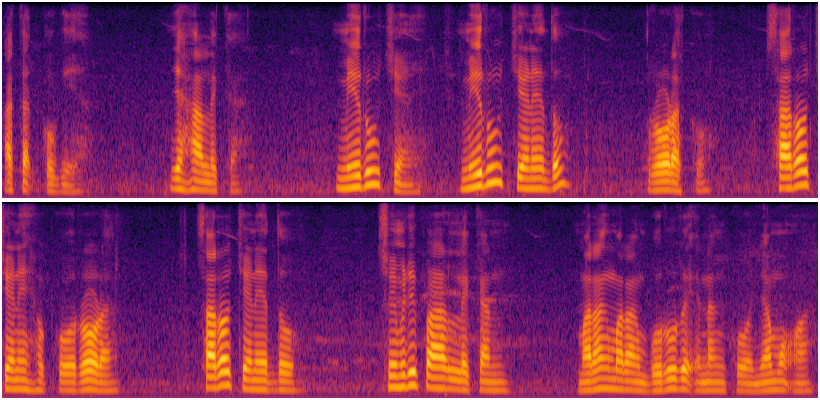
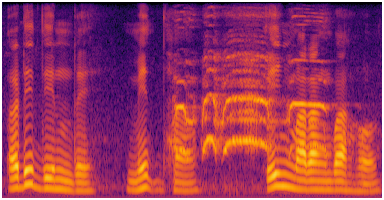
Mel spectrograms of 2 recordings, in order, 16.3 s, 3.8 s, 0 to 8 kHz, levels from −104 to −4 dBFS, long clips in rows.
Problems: none marked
